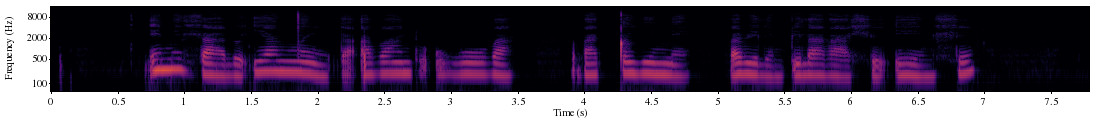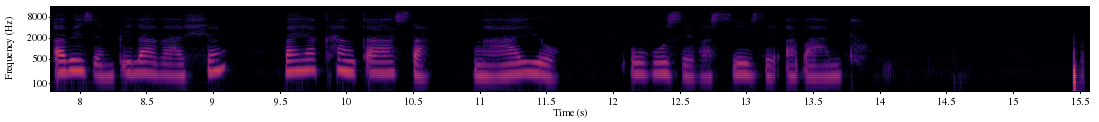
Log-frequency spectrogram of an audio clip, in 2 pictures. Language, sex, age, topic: North Ndebele, male, 36-49, health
